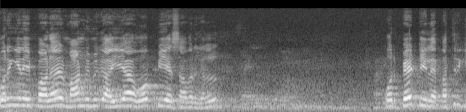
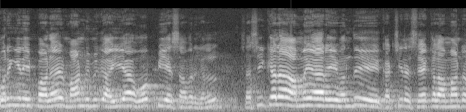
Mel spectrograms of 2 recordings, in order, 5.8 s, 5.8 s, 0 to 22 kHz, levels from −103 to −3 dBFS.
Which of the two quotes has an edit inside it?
second; 1 cut; at 2.9 s

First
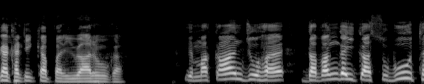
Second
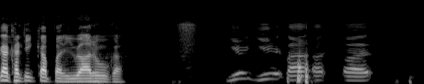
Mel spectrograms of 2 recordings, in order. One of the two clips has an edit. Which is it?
first; 1 cut; at 1.8 s

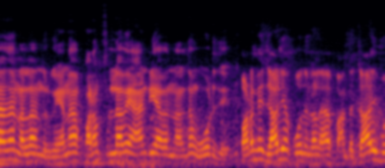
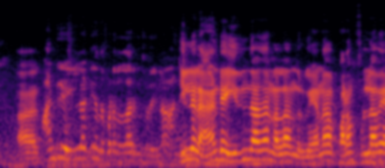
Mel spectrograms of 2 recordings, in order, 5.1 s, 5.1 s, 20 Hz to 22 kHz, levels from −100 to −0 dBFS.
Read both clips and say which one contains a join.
first; 1 cut; at 3.0 s

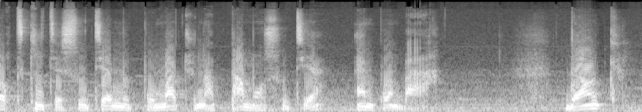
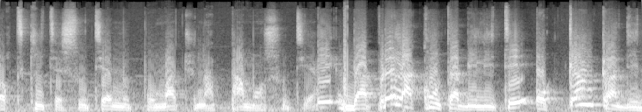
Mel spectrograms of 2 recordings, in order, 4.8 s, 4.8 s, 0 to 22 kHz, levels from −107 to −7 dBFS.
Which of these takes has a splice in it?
second; 1 cut; at 2.2 s

